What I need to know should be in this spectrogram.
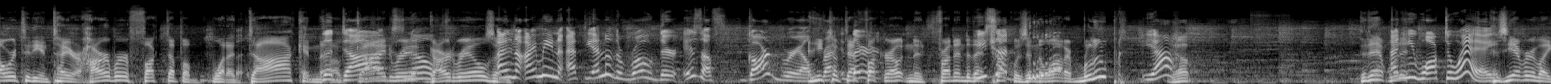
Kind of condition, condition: setting, busy venue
